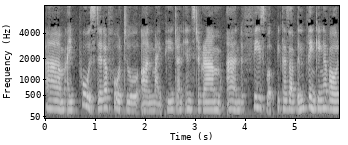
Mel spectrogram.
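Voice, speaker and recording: In a Trinidadian accent, a woman speaks at a medium pitch with ordinary pitch variation. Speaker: beauty YouTuber. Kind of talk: makeup tutorial talk to camera.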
